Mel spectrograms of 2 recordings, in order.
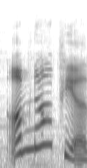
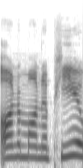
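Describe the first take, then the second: First: The word is said with syllables missing. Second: The word is said with all its syllables. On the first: The speaker calls it wrong. "I didn't associate omnopia with onomatopoeia" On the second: The speaker calls it right. "That's how you pronounce that?"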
